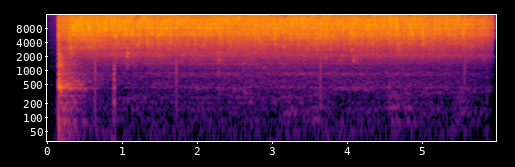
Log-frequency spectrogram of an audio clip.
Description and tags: water tap
You can hear water dripping tap.
dripping, tap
